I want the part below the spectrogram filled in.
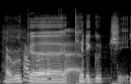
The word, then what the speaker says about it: Haruka Kitaguchi: Haruka Kitaguchi.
